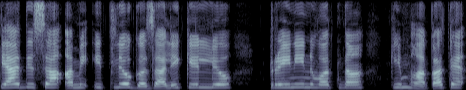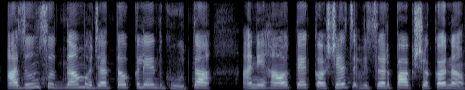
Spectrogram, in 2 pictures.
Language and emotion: Goan Konkani, neutral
